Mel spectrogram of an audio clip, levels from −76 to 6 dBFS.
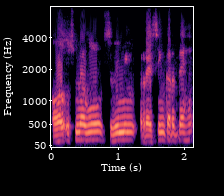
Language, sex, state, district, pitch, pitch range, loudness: Hindi, male, Uttar Pradesh, Jyotiba Phule Nagar, 160 Hz, 155-165 Hz, -16 LUFS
